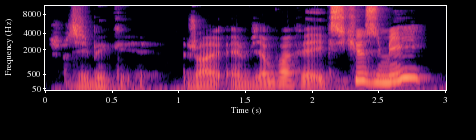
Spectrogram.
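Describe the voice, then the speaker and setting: Young french guy on a live stream, lowish voice, slangy and loose, chatting to chat. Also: animated, quick pace. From France. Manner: slangy, addresses viewers as "les gars" and "frère". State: often sick. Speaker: livestreamer. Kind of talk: casual storytelling chat.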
